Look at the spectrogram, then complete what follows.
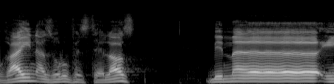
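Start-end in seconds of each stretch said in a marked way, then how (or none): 2.1-3.2 بماء stretched very long and loud; long madd. Shown as a demonstration. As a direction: hold the alif of بماء long. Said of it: "مد واجب متصل". (مد طولانی در بماء)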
